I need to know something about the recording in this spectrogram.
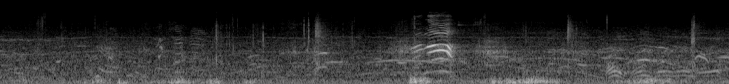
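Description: Children shout and chatter in the distance outdoors.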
